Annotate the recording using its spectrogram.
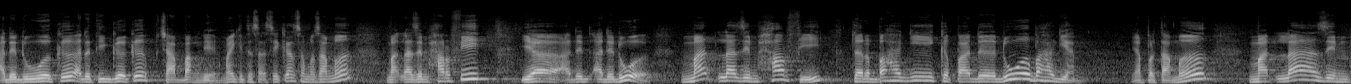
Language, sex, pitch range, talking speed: Malayalam, male, 130-195 Hz, 135 wpm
